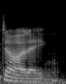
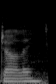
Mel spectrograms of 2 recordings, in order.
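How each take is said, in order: First: It is said in a put-on British accent. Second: It is said in a plain, non-British accent. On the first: "let me go do my British accent then" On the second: "That's not a British accent, right? No, I'm trying to just do my... being proper"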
